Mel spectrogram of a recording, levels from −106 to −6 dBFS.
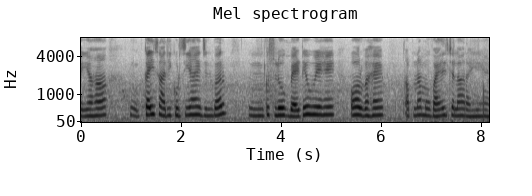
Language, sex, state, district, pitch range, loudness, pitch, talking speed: Hindi, female, Bihar, Kishanganj, 240-270 Hz, -18 LUFS, 255 Hz, 140 wpm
